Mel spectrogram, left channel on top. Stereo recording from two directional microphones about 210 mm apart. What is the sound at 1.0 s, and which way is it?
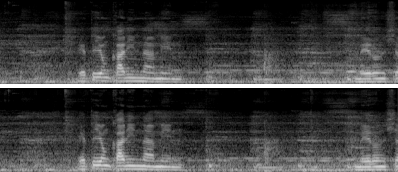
Speech, 5° right (ahead or behind).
